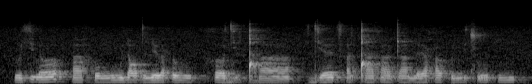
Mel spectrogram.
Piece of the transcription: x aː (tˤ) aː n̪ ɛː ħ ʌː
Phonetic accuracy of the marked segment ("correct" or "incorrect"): incorrect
